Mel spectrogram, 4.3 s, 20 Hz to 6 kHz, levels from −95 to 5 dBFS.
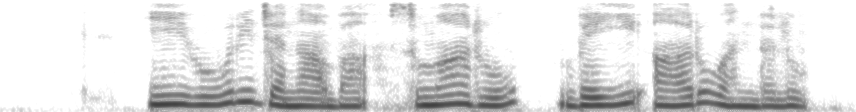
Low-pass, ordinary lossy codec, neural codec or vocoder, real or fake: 5.4 kHz; none; codec, 16 kHz, 8 kbps, FreqCodec, smaller model; fake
